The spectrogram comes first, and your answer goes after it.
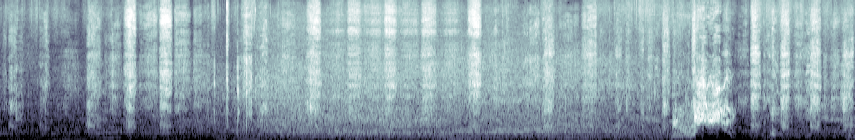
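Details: Panting dog from a family of English bulldog, bull terrier and American bully dogs, steady fast breathy huffs for most of the stretch, then a louder rough burst near the end.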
